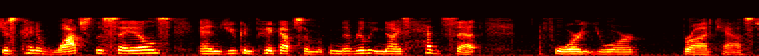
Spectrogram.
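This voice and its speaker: Pitched fairly low, a woman speaks at a very slow pace. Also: ordinary pitch variation. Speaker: online business educator. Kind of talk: tutorial.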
